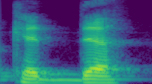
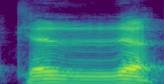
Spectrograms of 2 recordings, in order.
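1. الحرف بعد ka هو صوت d. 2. الحرف بعد ka هو صوت dh مرقق. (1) "لا نقول كد" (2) "إنها ذال"

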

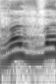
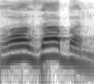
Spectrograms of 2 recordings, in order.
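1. बीच के व्यंजन के बाद कोई स्वर नहीं आता। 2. बीच के व्यंजन के बाद एक छोटा 'a' स्वर आता है। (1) "गज़बन नहीं आ रहा है" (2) "बल्कि गज़बन ... ज़ाद पर भी ज़बर"

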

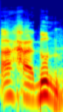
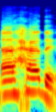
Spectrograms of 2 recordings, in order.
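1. শব্দটি শেষে -উন ধ্বনি দিয়ে শেষ হয়। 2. শব্দটি -উন ছাড়া ছোট করে থেমে যায়।

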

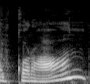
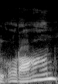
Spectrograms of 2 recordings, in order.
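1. يُنطق الاسم بالفصحى. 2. يُنطق الاسم بالعامية المصرية. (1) "زي ما قلت بالفصحى القرعان" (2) "بالعامية القرعان"

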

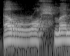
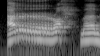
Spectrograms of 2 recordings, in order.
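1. R digetarkan sebentar. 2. R digetarkan lama.

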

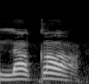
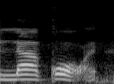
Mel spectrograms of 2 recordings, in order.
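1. Bunyi q tipis dan ringan. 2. Bunyi q tebal dan berat. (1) "Jangan baca laqa" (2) "Qa tebal. Baca laqa"

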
